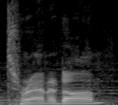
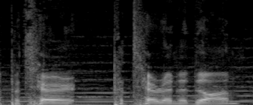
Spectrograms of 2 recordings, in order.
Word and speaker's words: pteranodon: So after this Pathfinder is gone, we got the pteranodon or as you would say, the pet paternodon. Yeah, there you go. Now you're saying it right. I can't I can barely even say it the way you say it cuz it's so wrong.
